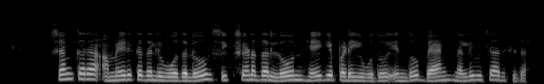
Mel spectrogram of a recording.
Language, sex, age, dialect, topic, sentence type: Kannada, female, 56-60, Mysore Kannada, banking, statement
